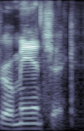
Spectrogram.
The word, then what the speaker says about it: Romanchik: It's pronounced Romanchik. Romanchik. As right. If like you're romantic, but Romanchik.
